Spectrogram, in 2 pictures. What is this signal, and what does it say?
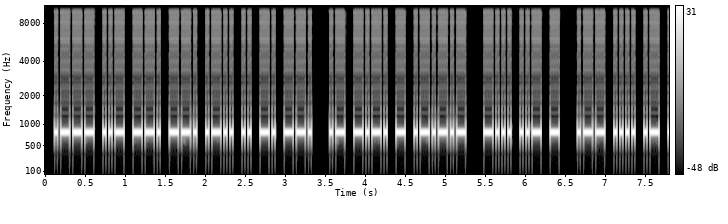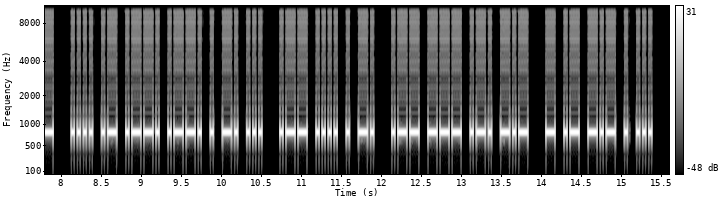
Morse code, heard as a keyed tone, about 32 wpm, 800 Hz. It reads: JUGGLING ACT. BUT WHAT HAPPENS WHEN WORK TAKES
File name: morse mp3 / ANGLAIS texte clair 1 vitesse 30 mots minute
